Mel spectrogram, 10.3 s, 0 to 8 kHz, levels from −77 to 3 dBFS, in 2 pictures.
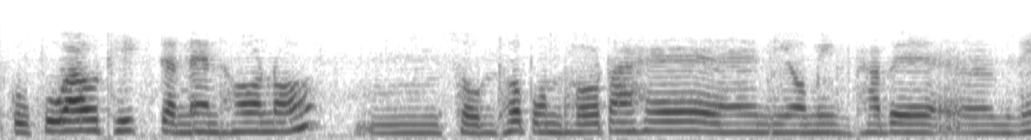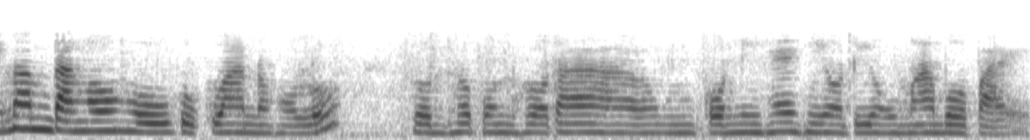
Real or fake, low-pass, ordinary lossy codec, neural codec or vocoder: fake; 7.2 kHz; AAC, 16 kbps; vocoder, 44.1 kHz, 128 mel bands, Pupu-Vocoder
